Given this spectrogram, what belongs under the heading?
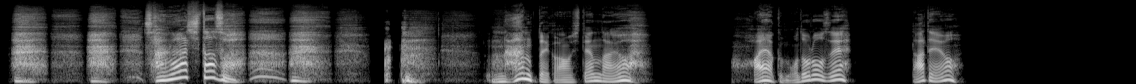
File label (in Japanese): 友達思い20代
